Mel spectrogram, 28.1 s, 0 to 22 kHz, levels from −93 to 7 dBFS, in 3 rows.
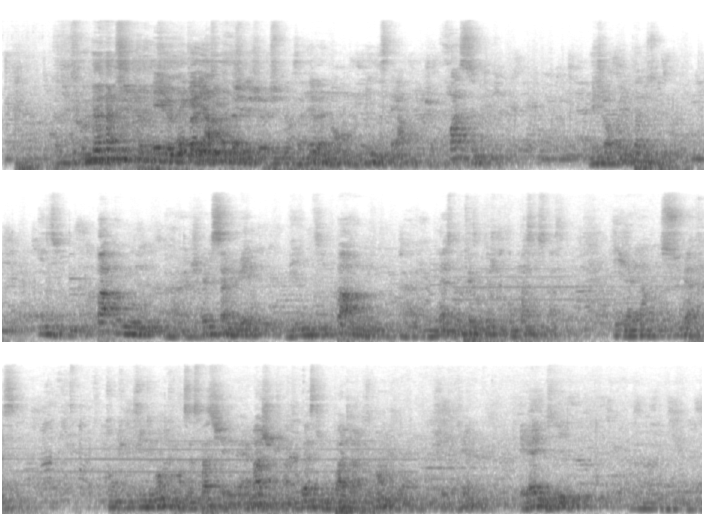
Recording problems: off-mic speech; far
room echo; noticeable; dies away in 1.2 s
background music; noticeable; throughout; 15 dB below the speech
murmuring crowd; noticeable; throughout; 15 dB below the speech

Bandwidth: 14.5 kHz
